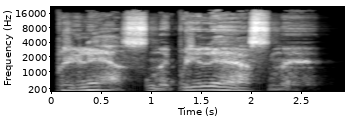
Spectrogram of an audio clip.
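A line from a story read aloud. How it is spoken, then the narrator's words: Purring. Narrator (Russian): Мурлыкал ткач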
